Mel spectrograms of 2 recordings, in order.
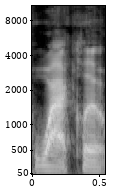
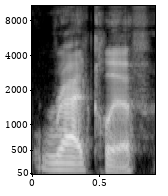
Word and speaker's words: Radcliffe: All right, so moving on to our next topic, it looks like Wackliffe. Why do I always mispronounce his fucking name? Daniel Radcliffe.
